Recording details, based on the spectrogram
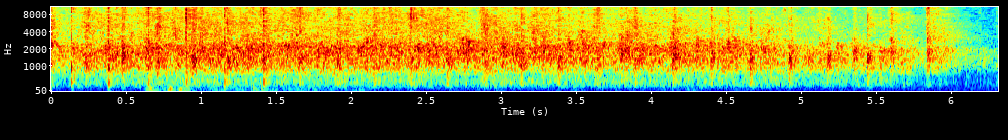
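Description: Sustained audience applause at a JuliaCon 2019 conference session, a dense steady roar of many hands clapping that stays loud throughout and only begins to thin out in the final second.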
